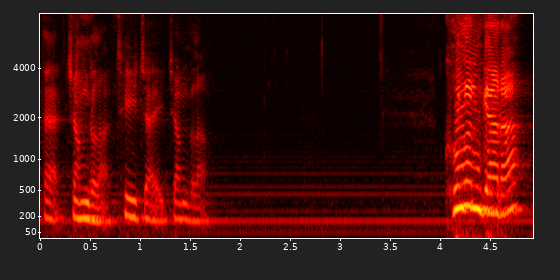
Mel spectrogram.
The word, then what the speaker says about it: Coolangatta: jungle at TJ jungler Coolangatta is Coolangatta because D is T is pronounced like a D Coolangatta P is pronounced like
